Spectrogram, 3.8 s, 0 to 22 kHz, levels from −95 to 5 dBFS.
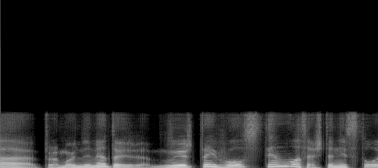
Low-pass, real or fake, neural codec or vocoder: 7.2 kHz; fake; codec, 16 kHz, about 1 kbps, DyCAST, with the encoder's durations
